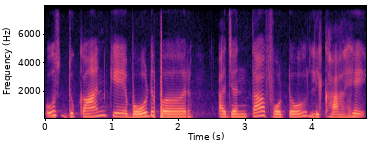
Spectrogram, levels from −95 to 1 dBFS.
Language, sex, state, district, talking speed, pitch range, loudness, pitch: Hindi, female, Madhya Pradesh, Dhar, 110 wpm, 190-225 Hz, -21 LUFS, 200 Hz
